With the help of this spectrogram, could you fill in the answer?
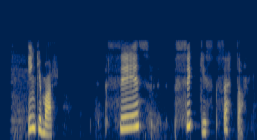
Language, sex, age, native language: Icelandic, female, 9, Icelandic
